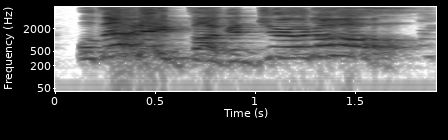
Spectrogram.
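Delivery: high, loud indignant yell; outraged objection. Retold or imitated. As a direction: shout it like an outraged caller. Kids phone to angrily object.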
